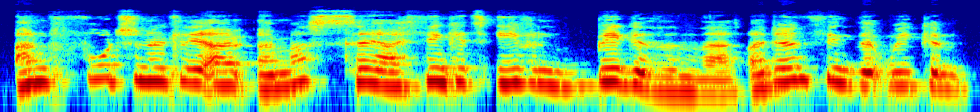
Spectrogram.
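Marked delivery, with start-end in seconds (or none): none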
